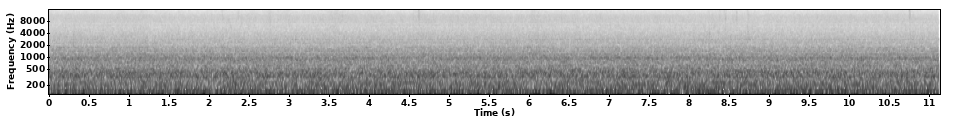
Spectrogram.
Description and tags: The fast driving of a diesel engine car (2007 VW Passat) recorded inside, with low mic position, near floor, with tire sounds, with a Zoom 4Hn in mono 16bit 44100kHz. Uncompressed.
